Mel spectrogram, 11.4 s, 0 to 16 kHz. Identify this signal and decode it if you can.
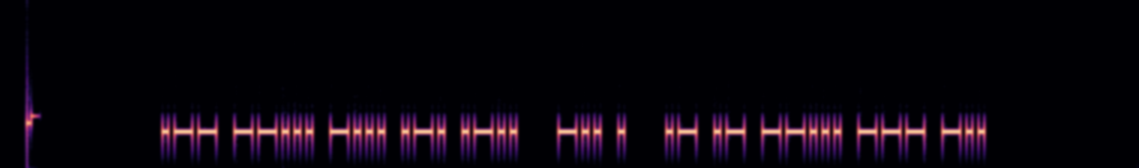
Morse code, heard as a keyed tone, about 20 wpm, 700 Hz. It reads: W7BRL DE AA7OD
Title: USA Callsign DE Callsign - 5 Characters - 20wpm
